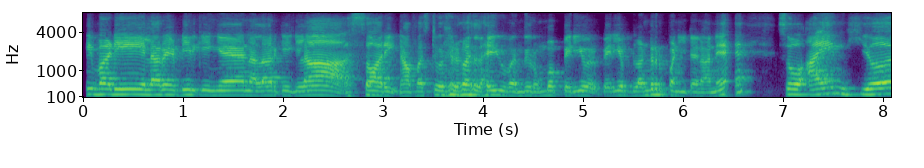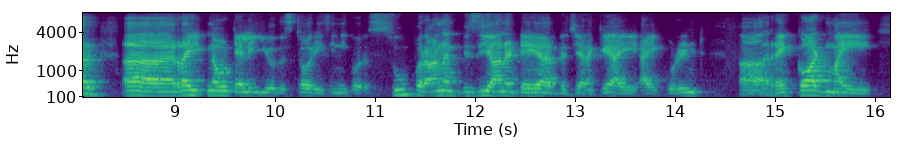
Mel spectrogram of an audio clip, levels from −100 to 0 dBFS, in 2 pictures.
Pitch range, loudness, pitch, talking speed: 130-165 Hz, -24 LUFS, 155 Hz, 140 wpm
